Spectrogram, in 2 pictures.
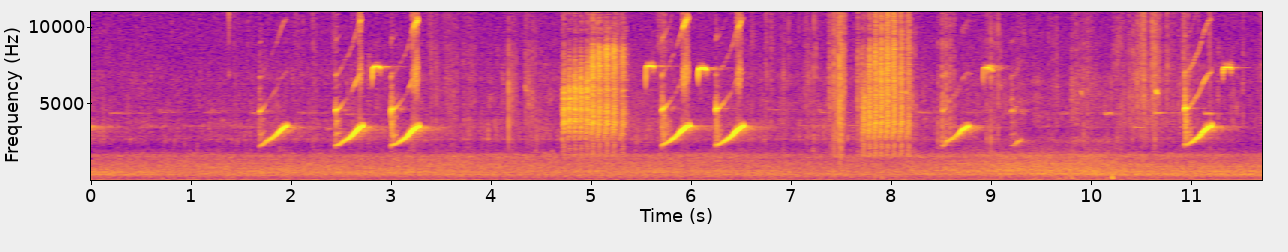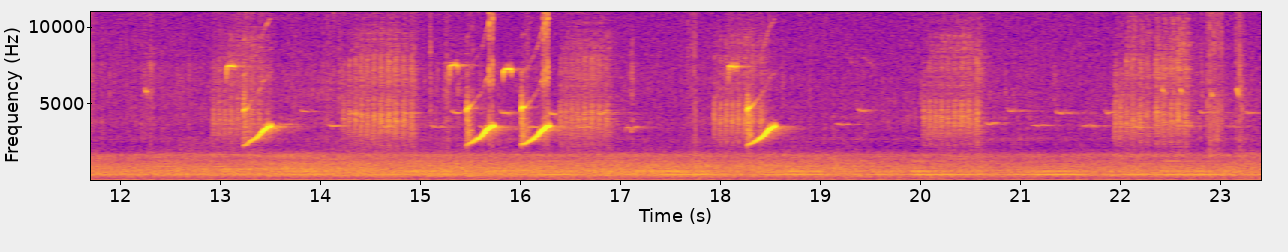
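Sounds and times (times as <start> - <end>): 
low steady rumble: 0.0 - 23.3
great tit whistling: 1.7 - 3.4, 4.7 - 6.8, 7.7 - 9.4, 10.2 - 11.6, 13.0 - 13.6, 15.2 - 16.9, 17.9 - 23.3.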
